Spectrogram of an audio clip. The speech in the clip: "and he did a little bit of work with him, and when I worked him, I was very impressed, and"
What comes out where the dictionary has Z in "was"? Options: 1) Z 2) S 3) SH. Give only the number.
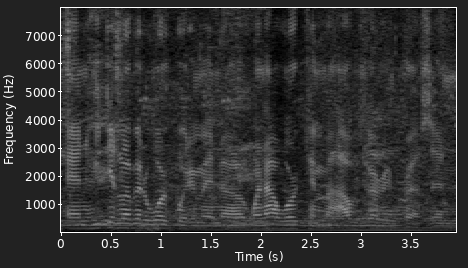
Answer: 1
